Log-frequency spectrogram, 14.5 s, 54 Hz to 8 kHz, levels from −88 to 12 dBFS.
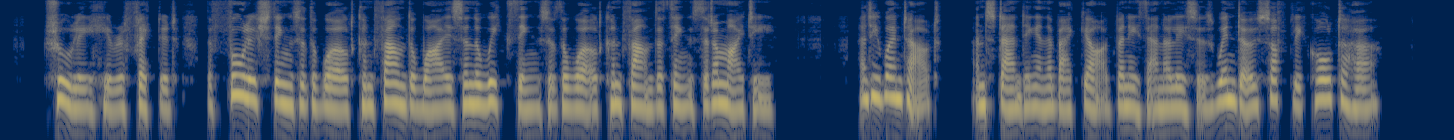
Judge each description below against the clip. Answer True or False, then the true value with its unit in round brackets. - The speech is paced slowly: False (175 wpm)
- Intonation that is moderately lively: True (3.2 semitones)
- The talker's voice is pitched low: False (175 Hz)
